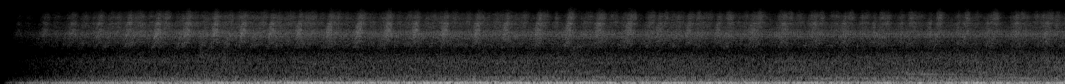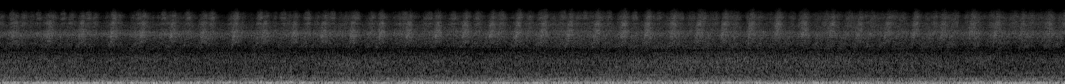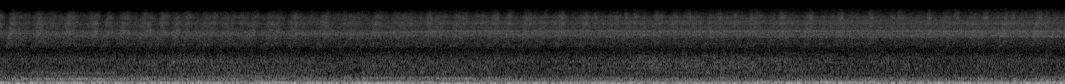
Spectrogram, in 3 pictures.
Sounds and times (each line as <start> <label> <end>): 0.1 Cicada cry 31.9
15.5 traffic sound 31.9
